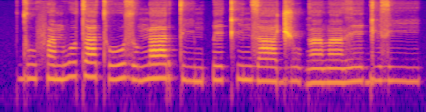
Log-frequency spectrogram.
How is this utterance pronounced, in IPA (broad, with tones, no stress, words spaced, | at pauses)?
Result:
du˨ fã˨mβʊ˦ta˦ tʰoː˨˦zʊ˨ ŋaː˦r tiː˨mk͡pe˦kʰi˦nzaː˦ d͡ʒu˦˨ɡã˦βã˦ ɣeː˦ɡi˦ziː˦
